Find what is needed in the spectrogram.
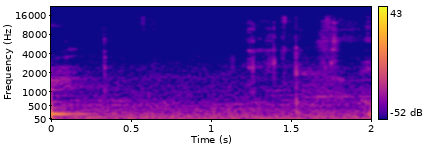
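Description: A held, hummed "um" fades out at the start, then quiet room tone with a few faint light ticks.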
